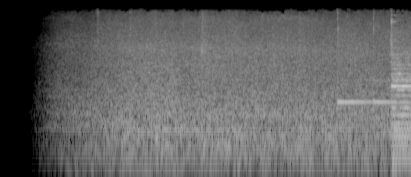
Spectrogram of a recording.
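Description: Even rushing noise that fades in over the first second and then holds steady. Near the end a single held note sounds, and music comes in with chords.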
